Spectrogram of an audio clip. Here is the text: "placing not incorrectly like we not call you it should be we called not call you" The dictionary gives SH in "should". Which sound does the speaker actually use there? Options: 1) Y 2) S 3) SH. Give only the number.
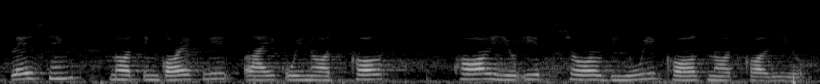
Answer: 2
